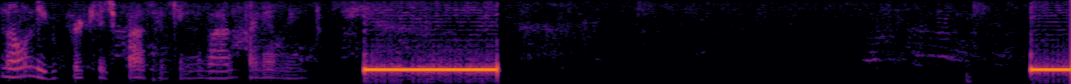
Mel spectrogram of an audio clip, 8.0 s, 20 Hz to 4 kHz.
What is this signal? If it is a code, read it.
Ringback tone (Europe, 425 Hz), with speech.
